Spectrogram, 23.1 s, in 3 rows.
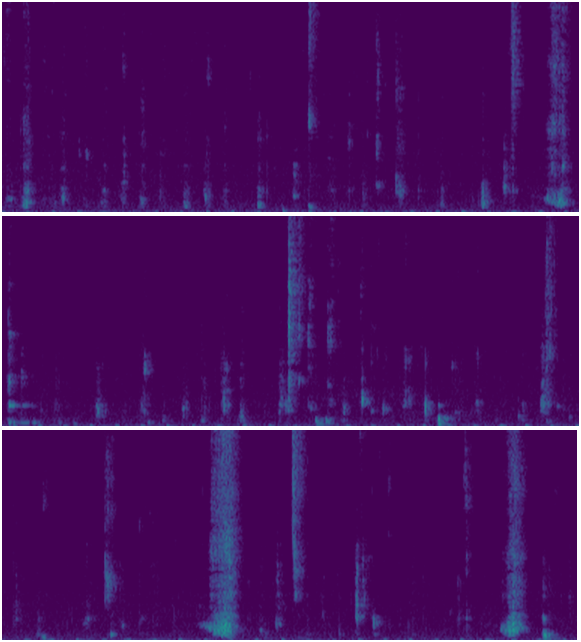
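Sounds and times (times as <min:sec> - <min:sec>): wet chewing: 0:00.0 - 0:07.7, 0:08.4 - 0:17.8, 0:18.8 - 0:21.7
mouth clicks and smacks: 0:00.1 - 0:07.7, 0:08.9 - 0:17.4, 0:19.0 - 0:20.6.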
